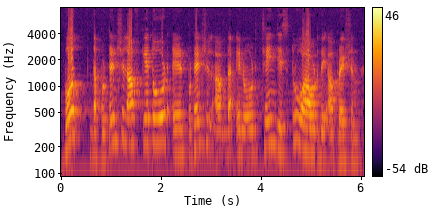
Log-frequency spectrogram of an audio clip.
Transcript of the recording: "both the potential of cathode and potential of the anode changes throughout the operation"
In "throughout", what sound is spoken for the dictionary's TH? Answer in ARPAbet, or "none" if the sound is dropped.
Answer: T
